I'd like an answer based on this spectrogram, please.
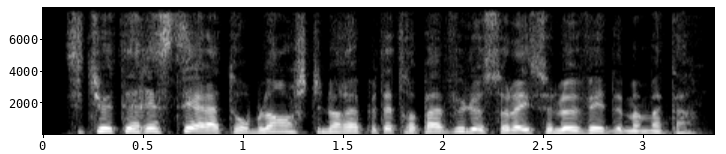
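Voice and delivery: high-pitched lecturing character voice; condescending Aes Sedai. Acted. Aes Sedai warning the heiress of danger, high condescending voice. Liandrine warns Elaine in story.

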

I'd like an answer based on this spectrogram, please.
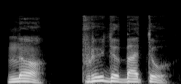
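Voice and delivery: slow, loud, high-pitched protest; stubborn refusal. A narrator's reading. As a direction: refuse like a child digging in. Lourd refuses the boat.

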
